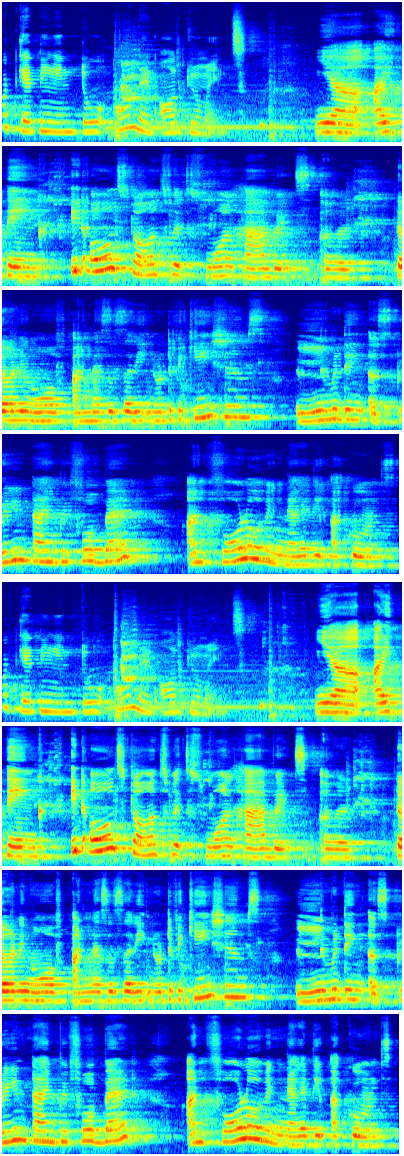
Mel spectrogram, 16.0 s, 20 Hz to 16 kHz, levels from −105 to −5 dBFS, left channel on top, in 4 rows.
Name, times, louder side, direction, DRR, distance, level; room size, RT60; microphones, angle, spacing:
voice 1, 0.0-2.4, left 2 dB, 30° left, 10 dB, 1.4 m, -39 dB
sound 1, 0.7-10.7, right 2 dB, 30° right, 4.4 m, -52 dB
voice 2, 3.1-6.9 7.2-7.6 7.9-10.6 10.9-13.3 13.8-15.9, right 2 dB, 75° right, 6 dB, 2.8 m, -30 dB
27.5 x 22.0 x 7.2 m, 0.81 s
head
